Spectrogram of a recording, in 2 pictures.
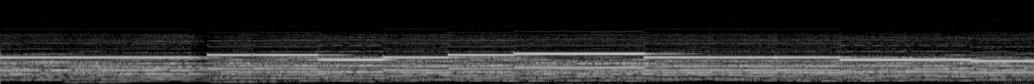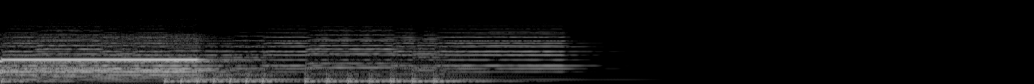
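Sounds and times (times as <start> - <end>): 
soprano practising a choir part: 0.0 - 13.0.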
